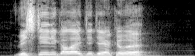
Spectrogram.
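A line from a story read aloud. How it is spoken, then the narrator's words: Shout. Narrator (Russian): крикнул следователь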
